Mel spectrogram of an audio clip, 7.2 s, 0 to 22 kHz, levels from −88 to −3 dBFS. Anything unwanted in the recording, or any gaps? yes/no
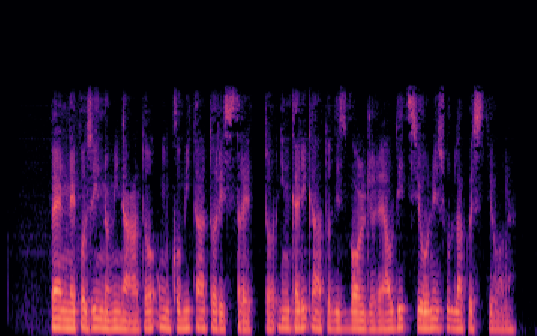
no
